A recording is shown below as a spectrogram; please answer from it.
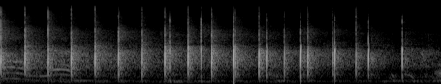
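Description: Hands clapping in applause, a steady run of about four claps a second that stops shortly before the end.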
